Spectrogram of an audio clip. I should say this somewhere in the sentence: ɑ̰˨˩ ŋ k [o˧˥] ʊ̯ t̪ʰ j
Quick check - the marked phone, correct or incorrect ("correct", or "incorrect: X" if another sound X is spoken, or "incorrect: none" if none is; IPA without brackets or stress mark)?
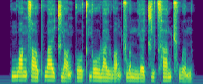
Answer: correct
